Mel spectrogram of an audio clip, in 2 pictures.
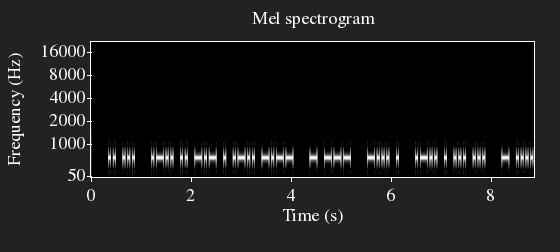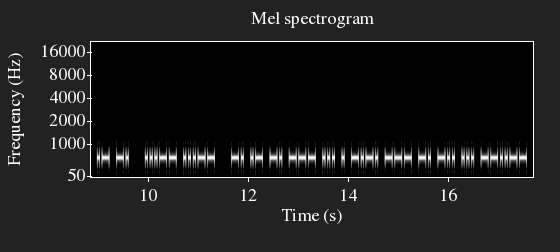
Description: Morse code, heard as a keyed tone, about 25 wpm, 600 Hz. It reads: IS LIKELY TO BE LESS THAN 33 NANOSECONDS,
